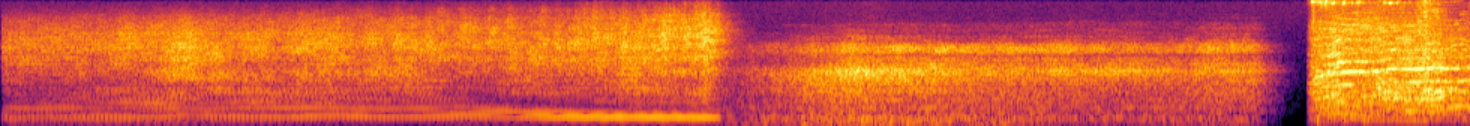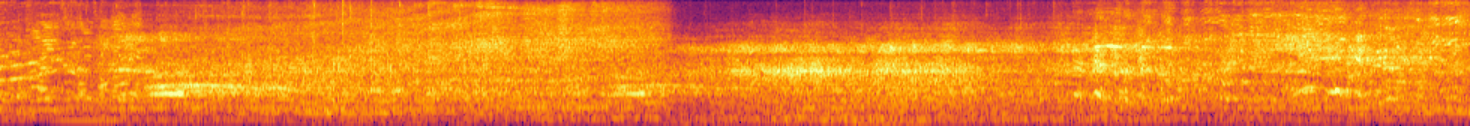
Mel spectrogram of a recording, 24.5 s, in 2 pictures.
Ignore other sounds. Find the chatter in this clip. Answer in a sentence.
You can hear the chatter from 10.9 to 24.4 s.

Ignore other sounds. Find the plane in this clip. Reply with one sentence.
The plane can be heard from 0.0 to 10.6 s and from 12.9 to 24.4 s.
